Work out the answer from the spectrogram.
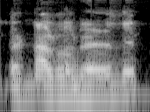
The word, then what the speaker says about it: Bernal Valverde: Bernal Valverde is Bernal Valverde, pronounced in Spanish, is a professional driver from Costa Rica.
